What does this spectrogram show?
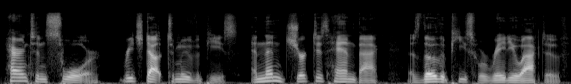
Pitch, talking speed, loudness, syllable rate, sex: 105 Hz, 210 wpm, -22 LUFS, 6.2 syllables/s, male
